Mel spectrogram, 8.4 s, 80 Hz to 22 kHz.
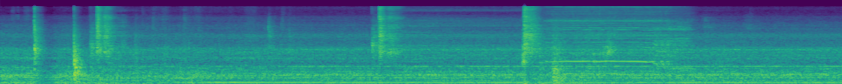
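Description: Steady hum of a moving M7 electric railcar heard inside its small restroom, broken by several sharp knocks and clicks: three in the first second or so, and others about four and five seconds in. A short steady high tone sounds for about a second just after the last knock.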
